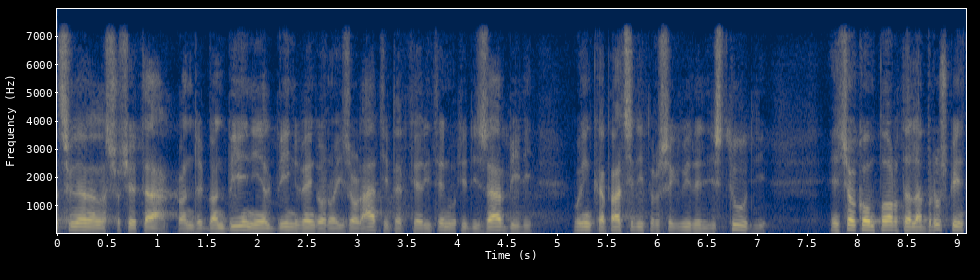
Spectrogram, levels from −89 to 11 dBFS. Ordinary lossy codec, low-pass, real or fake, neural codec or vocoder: none; 7.2 kHz; fake; codec, 16 kHz, 0.8 kbps, ZipCodec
